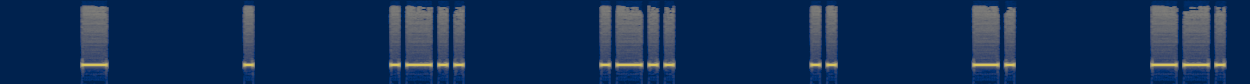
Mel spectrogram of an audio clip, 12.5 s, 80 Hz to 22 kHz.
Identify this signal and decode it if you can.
Morse code, heard as a keyed tone, about 15 wpm, spaced as for 5 wpm, 1000 Hz. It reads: TELLING
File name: 5wpm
